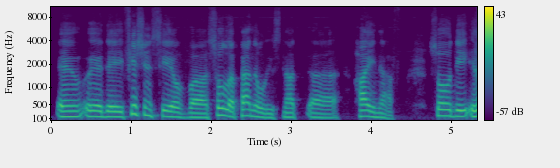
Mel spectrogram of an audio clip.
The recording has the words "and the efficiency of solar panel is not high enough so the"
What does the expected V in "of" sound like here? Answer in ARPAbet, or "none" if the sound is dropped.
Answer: V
